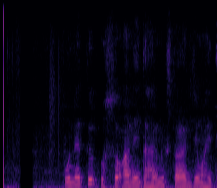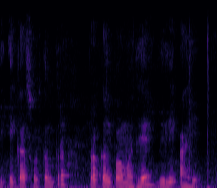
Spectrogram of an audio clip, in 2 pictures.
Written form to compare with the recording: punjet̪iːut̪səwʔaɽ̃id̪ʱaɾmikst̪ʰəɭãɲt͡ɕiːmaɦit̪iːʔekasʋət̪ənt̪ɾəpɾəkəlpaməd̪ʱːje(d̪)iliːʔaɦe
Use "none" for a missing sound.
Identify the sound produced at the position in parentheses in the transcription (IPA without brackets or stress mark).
d̪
